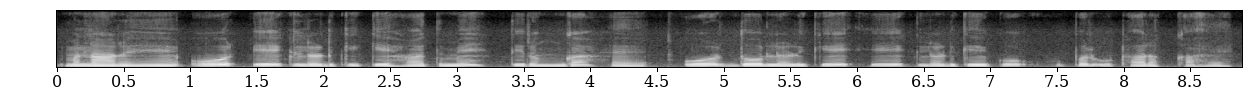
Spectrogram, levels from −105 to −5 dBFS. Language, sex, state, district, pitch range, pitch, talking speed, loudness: Hindi, female, Uttar Pradesh, Saharanpur, 145-165 Hz, 150 Hz, 140 wpm, -17 LUFS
